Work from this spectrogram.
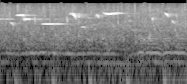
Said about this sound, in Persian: صدای هیاهوی پرستوها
